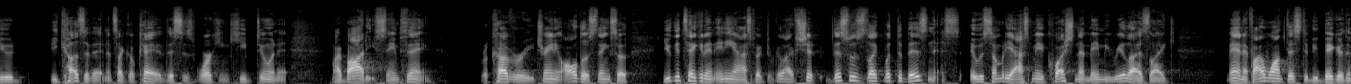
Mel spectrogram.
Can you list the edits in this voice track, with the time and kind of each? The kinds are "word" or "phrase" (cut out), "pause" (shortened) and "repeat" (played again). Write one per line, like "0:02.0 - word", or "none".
none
